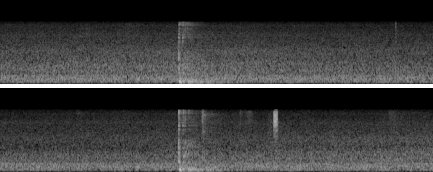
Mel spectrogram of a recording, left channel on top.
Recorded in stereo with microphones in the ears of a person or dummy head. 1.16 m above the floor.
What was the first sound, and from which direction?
A thud, 40° right (ahead or behind).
